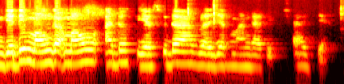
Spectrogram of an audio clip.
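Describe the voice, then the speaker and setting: The voice carries a Javanese accent, moving at a moderate pace with fairly even intonation. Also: woman. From Indonesia, Javanese from Blitar, raised partly in Sumatra. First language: Javanese (speaking Indonesian). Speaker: migrant domestic worker and writer. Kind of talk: online panel discussion.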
